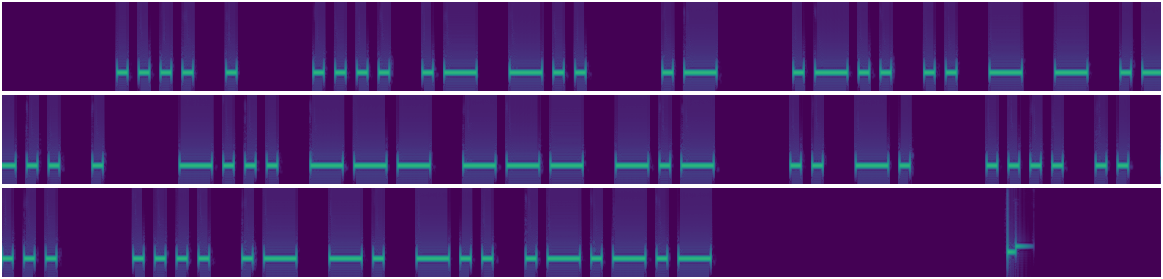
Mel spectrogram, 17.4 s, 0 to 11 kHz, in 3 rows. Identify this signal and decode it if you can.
Morse code, heard as a keyed tone, about 22 wpm, 700 Hz. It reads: HE HAD A LITTLE BOOK IN HIS HAND.
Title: Sentences from Top 1000 Words - Review Part 1 - 22wpm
